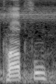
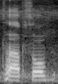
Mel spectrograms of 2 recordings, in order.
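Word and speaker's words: Topsail: Uh in Topsil, where they call it Topsel. It's spelled top sail. Uh T O P S A I L. Locals call it Topsil.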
